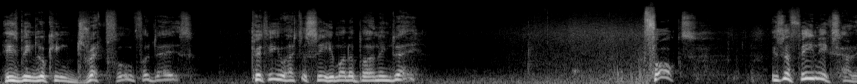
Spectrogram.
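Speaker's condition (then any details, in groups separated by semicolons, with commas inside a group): No condition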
